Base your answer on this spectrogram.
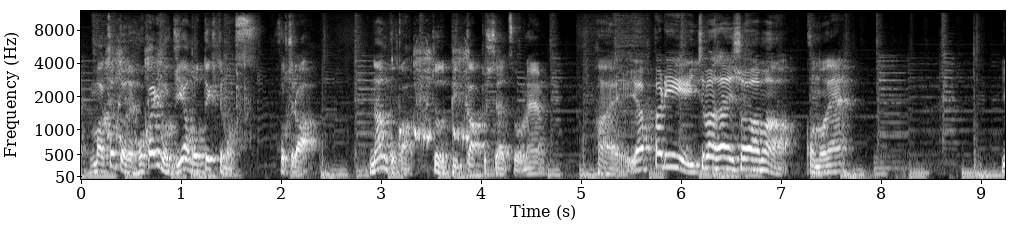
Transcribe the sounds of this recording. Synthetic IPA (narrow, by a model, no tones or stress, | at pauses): maːt͡ɕo̞t̪ːo̞ne̞ɦo̞kaɲimo̞ɡʲijamo̞t̪ːekʲit̪e̞masɨ̥ | ko̞t͡ɕiɾa̰nãŋko̞ka̰t͡ɕo̞t̪ːo̞pʲikːɯ̟apːɯ̟ɕi̥t̪ajat͡sɨo̞ne̞haḭjʔapːaɾʲiːt͡ɕibãɰ̃saiɕo̞βamaːko̞nːo̞ne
